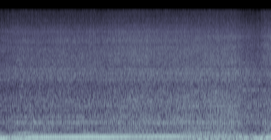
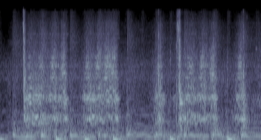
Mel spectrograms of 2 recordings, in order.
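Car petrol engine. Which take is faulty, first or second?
second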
